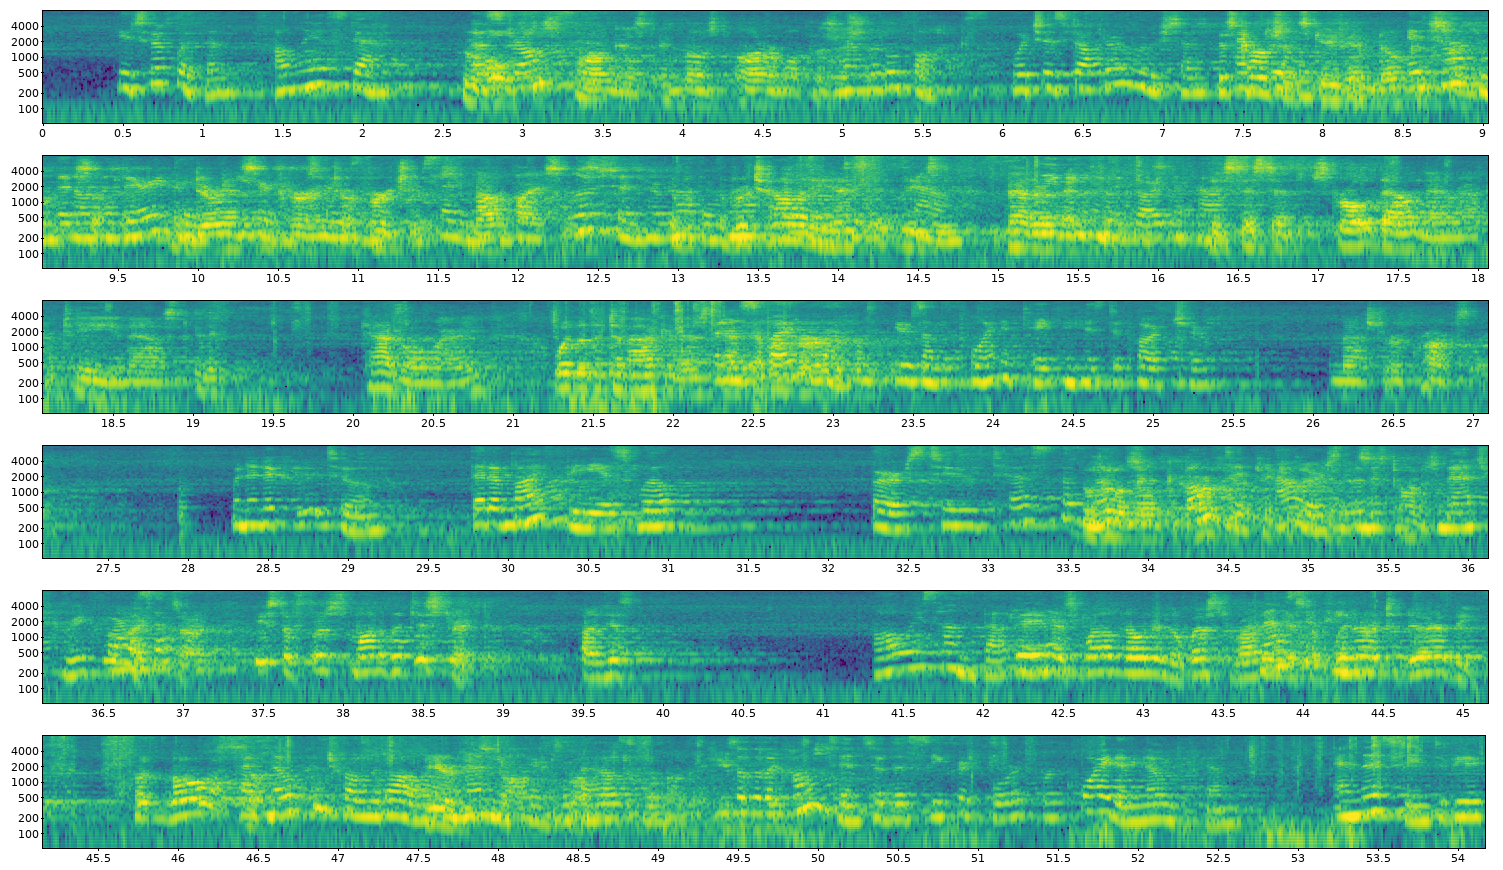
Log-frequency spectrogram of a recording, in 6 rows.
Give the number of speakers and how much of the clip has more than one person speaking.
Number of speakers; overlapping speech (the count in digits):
2, about 40%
